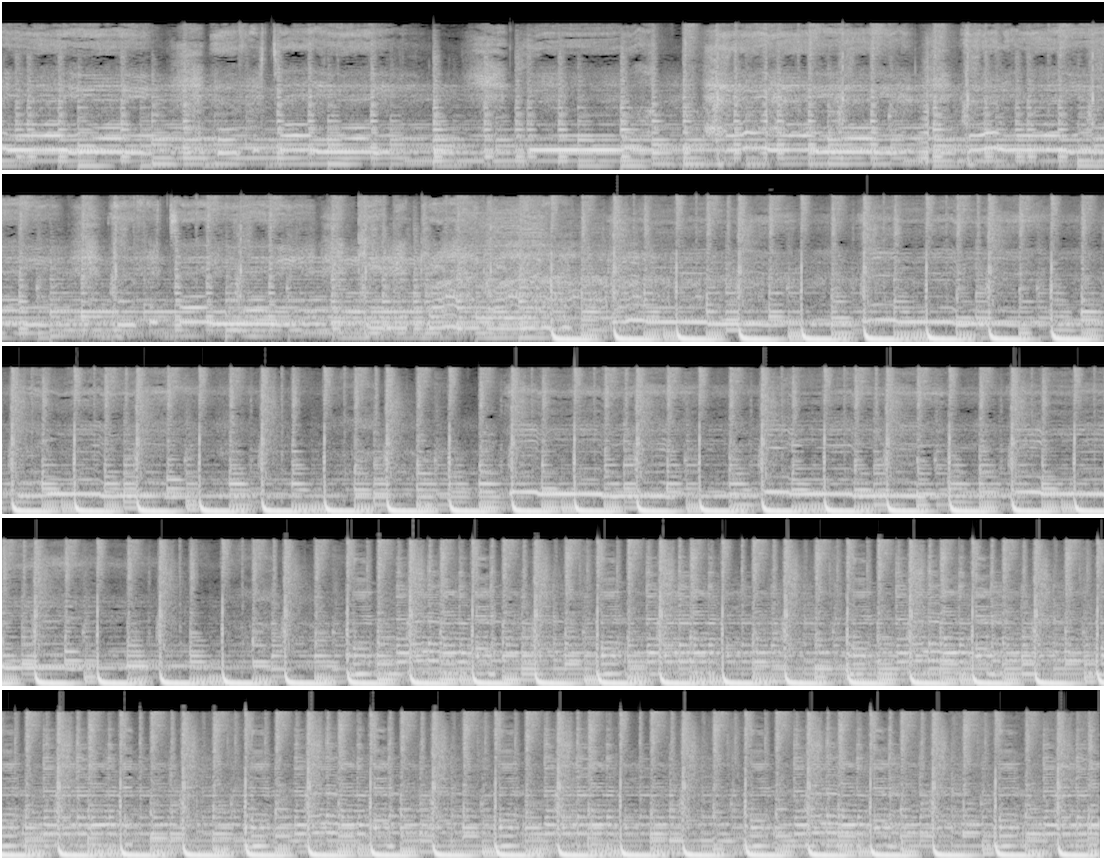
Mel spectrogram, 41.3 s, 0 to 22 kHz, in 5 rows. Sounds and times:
Dance music: 0.0 - 41.3.

